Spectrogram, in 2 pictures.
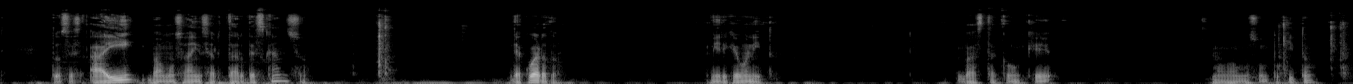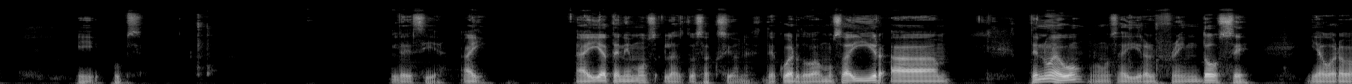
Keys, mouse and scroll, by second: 0.0 click, 1.3-1.9 scroll up 2, 5.4 Return, 6.3-8.0 drag, 8.0-9.6 middle drag, 9.8 middle click, 11.5 middle click, 12.2-13.8 drag, 14.9 ctrl+z, 17.1 Return, 18.2-19.5 drag, 24.9 click, 26.4 Left.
